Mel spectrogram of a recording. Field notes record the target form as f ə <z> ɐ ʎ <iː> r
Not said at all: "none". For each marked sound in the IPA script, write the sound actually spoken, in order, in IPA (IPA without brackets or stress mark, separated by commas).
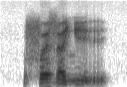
z, i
